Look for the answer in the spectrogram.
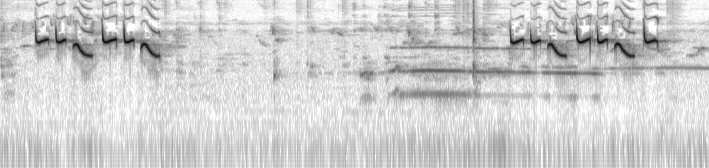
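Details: A forest-dwelling red-whiskered bulbul sings two bursts of about six lively whistled notes, each note swooping down then up, with a faint steady tone and soft calls in the pause between.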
